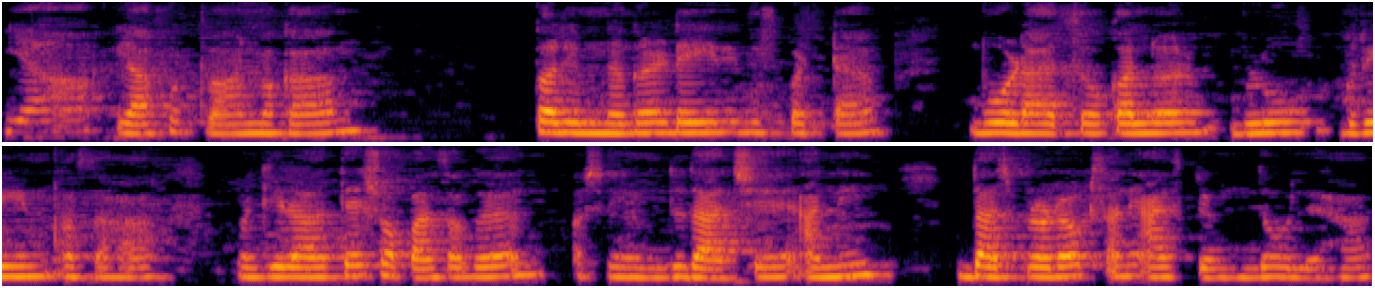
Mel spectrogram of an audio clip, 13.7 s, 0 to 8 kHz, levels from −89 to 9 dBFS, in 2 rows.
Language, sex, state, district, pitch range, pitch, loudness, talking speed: Konkani, female, Goa, North and South Goa, 205-220 Hz, 215 Hz, -19 LUFS, 125 wpm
